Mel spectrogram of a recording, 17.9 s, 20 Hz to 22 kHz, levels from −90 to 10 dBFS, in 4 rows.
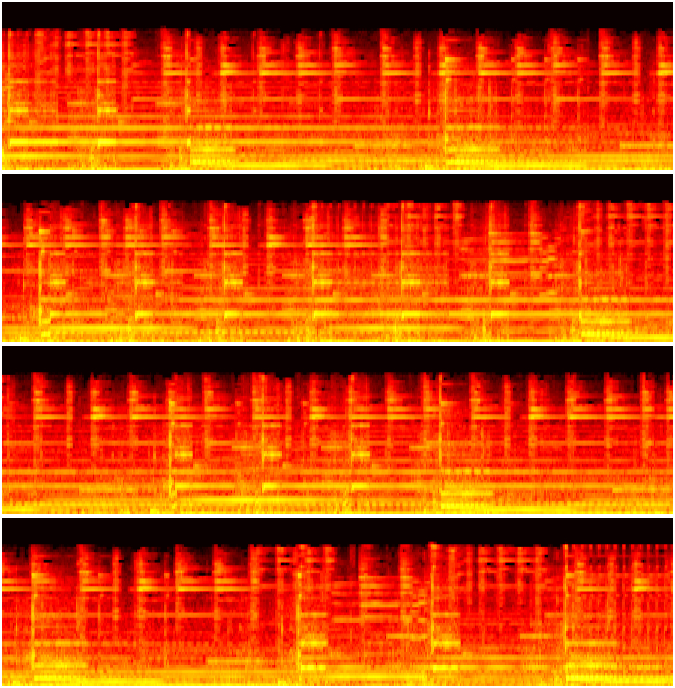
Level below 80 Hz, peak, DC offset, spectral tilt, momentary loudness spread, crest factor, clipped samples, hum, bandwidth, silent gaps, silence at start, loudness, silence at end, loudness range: -22 dBFS; 0 dBFS; under 0.1%; -4 dB/octave; 4 LU; 16 dB; under 0.1%; none; 11.5 kHz; none; 0 s; -16 LUFS; 0 s; 1 LU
